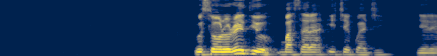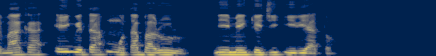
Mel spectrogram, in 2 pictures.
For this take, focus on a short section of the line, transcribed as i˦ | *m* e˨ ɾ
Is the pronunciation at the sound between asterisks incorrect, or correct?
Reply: incorrect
